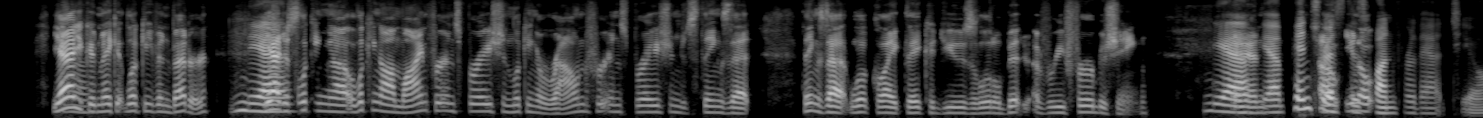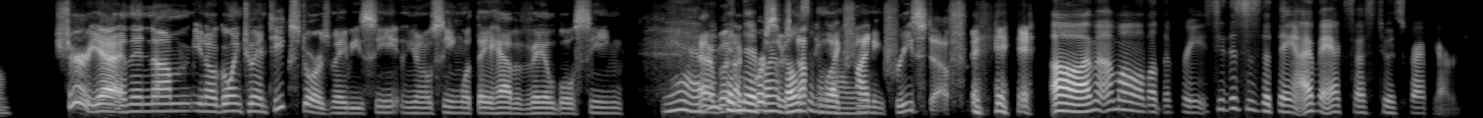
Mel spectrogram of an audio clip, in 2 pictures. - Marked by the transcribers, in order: chuckle
- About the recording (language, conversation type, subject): English, advice, How do i get started with a new hobby when i'm excited but unsure where to begin?
- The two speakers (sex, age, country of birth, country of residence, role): female, 50-54, United States, United States, user; male, 35-39, United States, United States, advisor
